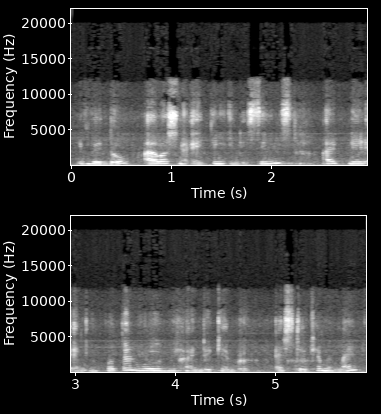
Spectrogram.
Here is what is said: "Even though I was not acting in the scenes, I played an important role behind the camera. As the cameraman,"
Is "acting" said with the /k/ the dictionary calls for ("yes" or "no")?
no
